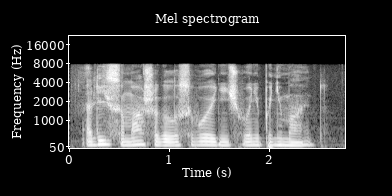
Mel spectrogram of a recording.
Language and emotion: Russian, neutral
